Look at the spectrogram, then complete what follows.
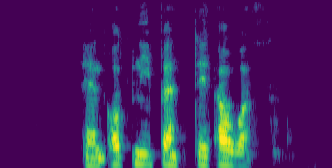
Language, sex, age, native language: Icelandic, male, 40-49, Icelandic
